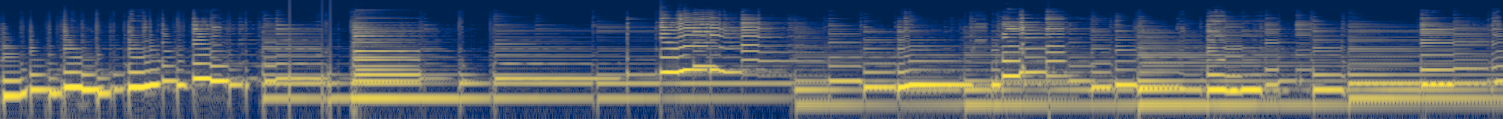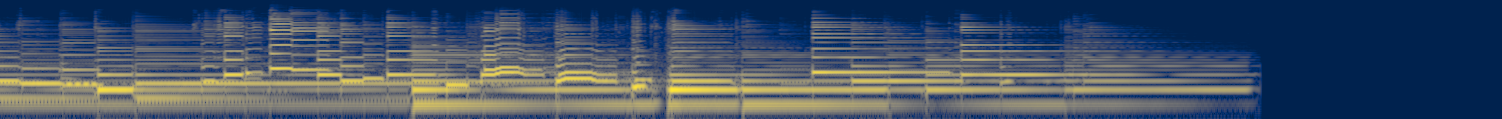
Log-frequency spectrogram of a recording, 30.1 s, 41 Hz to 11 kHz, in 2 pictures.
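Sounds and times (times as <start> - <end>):
clean electric guitar lick on front single-coil pickup: 0.0 - 27.6.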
